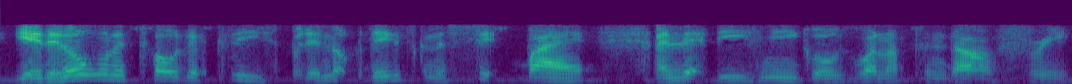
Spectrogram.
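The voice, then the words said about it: Non-American accent. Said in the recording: “I hear you have a non-American accent.”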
